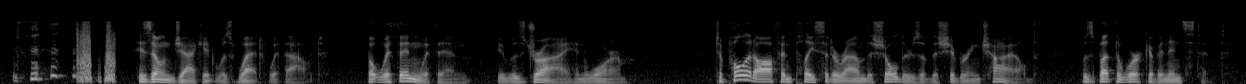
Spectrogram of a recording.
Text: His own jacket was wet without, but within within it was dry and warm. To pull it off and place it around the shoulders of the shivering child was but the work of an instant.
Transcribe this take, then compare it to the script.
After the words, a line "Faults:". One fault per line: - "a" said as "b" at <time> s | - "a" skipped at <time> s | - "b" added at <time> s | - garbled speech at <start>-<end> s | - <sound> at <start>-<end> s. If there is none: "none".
His own jacket was wet without, but within within it was dry and warm. To pull it off and place it around the shoulders of the shivering child was but the work of an instant.
Faults:
- laugh at 0.1-1.2 s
